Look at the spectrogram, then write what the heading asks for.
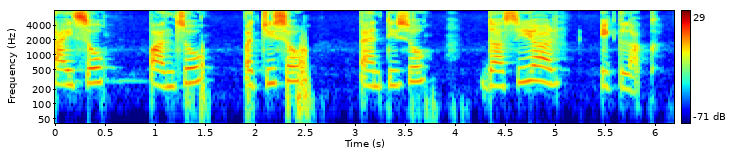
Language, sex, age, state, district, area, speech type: Punjabi, female, 18-30, Punjab, Gurdaspur, rural, spontaneous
